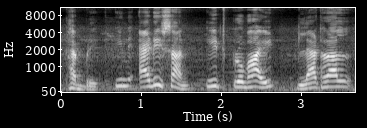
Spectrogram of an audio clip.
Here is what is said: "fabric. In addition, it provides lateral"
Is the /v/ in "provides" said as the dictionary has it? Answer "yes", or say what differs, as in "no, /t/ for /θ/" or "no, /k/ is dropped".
no, /b/ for /v/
